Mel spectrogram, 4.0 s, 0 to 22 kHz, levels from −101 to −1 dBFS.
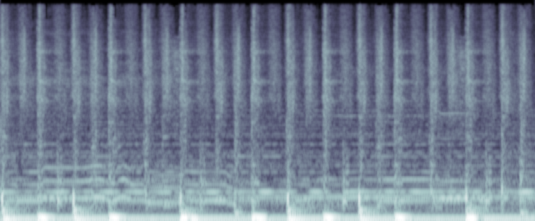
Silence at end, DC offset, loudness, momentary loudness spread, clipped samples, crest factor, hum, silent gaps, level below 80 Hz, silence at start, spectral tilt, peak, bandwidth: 0 s; under 0.1%; -17 LUFS; 4 LU; under 0.1%; 12 dB; none; none; -12 dBFS; 0 s; -5 dB/octave; 0 dBFS; over 20 kHz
